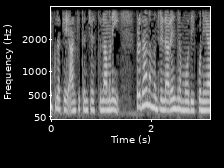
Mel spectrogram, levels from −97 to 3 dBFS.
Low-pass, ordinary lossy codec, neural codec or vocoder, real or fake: 3.6 kHz; none; none; real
